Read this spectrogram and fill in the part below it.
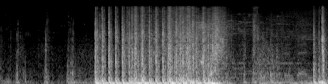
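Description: A gun fires in a rapid, loud burst.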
